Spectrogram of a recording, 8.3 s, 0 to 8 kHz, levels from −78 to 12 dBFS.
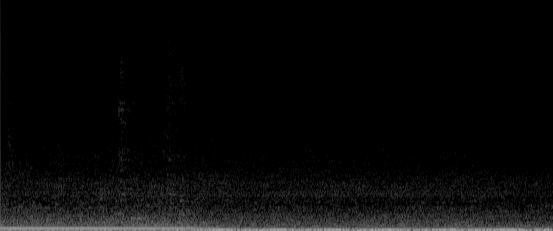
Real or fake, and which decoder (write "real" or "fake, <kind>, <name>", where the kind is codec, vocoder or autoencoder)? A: real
